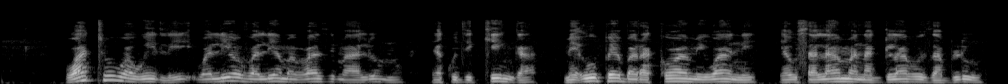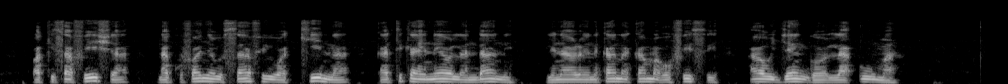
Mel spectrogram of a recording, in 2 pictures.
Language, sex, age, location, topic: Swahili, male, 36-49, Kisumu, health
